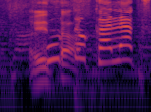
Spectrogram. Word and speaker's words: Kürtős Kalács: Porque es re difícil en realidad de Curtos, pronunciar. Curtos. Curtos Calax.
